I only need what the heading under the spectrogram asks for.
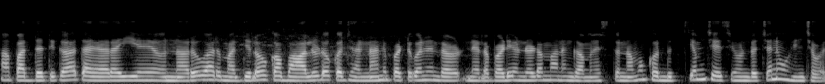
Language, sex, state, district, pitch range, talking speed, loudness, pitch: Telugu, female, Andhra Pradesh, Chittoor, 180-195 Hz, 155 wpm, -18 LUFS, 185 Hz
